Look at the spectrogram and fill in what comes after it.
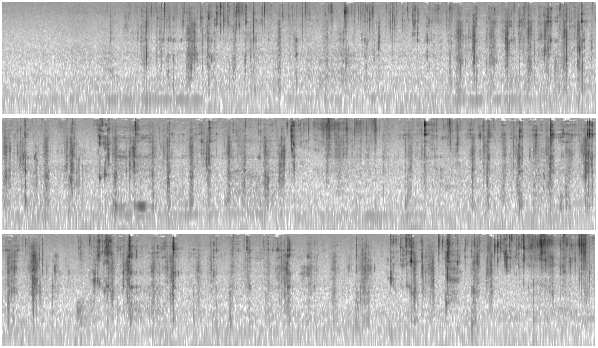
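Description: Close-miked chewing of sauce-coated pieces of sirloin steak, with many short, wet mouth clicks and smacks that come thicker from about two seconds in.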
